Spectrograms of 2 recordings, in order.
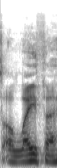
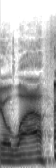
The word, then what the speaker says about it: Olathe: You've never had somebody take your job away from you and then mispronounce Olathe, have you? – No, I wouldn't know about that. – Okay. They didn't mispronounce it and say Olaf? – I wouldn't remember that.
